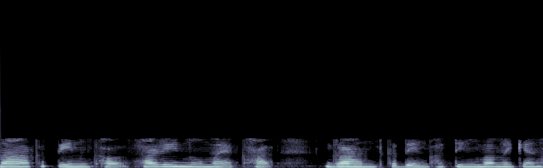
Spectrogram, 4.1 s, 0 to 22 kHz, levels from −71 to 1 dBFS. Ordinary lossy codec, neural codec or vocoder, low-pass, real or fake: AAC, 16 kbps; none; 7.2 kHz; real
